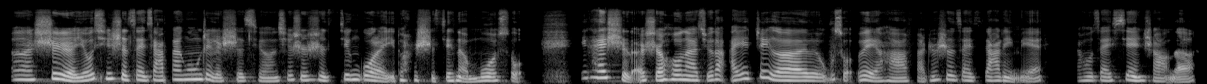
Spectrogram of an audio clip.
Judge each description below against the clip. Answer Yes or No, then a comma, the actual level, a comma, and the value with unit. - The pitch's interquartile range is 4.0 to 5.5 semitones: Yes, average, 4.3 semitones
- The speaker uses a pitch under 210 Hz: Yes, high, 190 Hz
